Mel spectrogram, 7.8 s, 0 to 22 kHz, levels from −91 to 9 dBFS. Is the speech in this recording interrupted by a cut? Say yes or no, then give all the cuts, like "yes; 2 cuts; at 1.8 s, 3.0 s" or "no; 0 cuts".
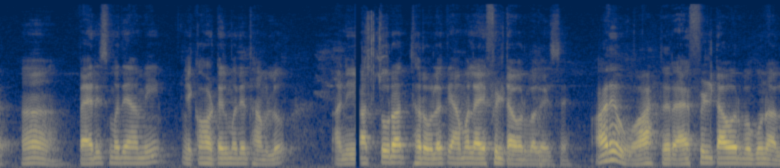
yes; 1 cut; at 3.6 s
